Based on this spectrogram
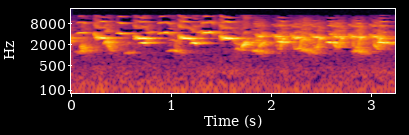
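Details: Young caged canaries, seven months old, recorded on 10 November 2023, singing a fast, continuous warbling song of twittering notes and rapid trills, high and bright, with faint room hum.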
